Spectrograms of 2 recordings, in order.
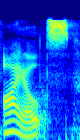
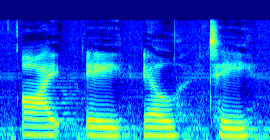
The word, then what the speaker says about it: IELTS: is called an acronym with an acronym we don't pronounce the individual letters we pronounce it as a word so we say IELTS not I al t yes some other examples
